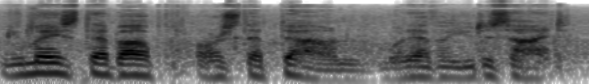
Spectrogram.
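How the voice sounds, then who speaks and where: A man playing a stern but compassionate Viking clan leader in a video game, speaking in a firm, measured, formal way. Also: medium pitch, background noise, natural voice. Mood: solemn, consoling. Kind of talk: video game cutscene acting.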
